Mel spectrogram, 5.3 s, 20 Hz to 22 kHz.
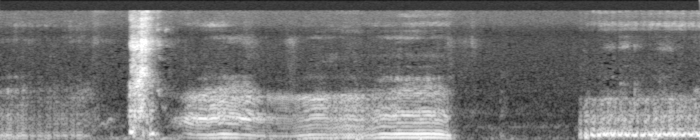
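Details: Shih Tzu brothers squabbling over a stuffed toy indoors, 13 March 2024: long low rumbling growls with wavering pitch, a sharp thump, a pause, then another growl starts.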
